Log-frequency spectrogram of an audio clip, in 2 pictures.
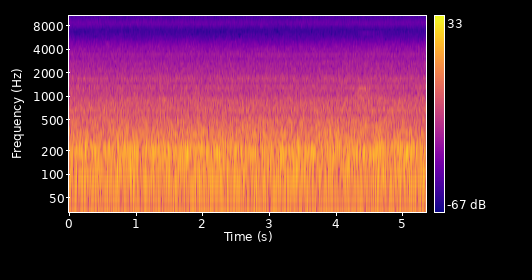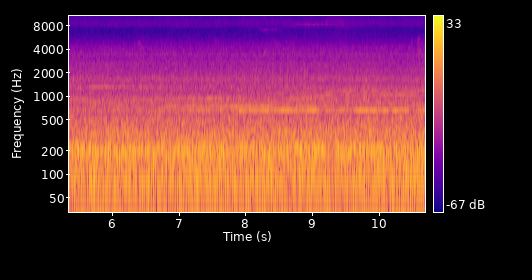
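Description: Steady low rumble of a car idling, heard from inside its cabin. Faint thin steady tones join in about seven seconds in.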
